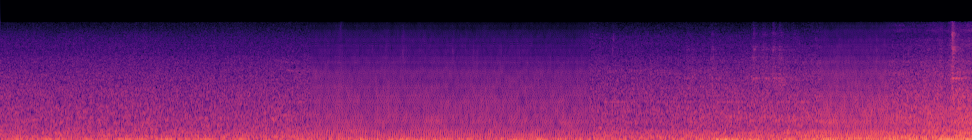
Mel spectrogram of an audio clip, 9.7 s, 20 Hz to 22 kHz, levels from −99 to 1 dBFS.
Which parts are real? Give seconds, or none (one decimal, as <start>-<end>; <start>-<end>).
0.0-3.1; 5.9-8.2; 8.9-9.7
